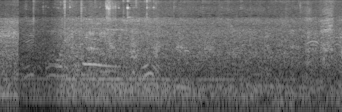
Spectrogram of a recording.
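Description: A dog whimpering a few short times.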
